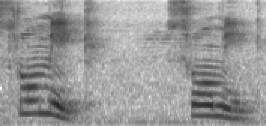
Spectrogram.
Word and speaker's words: শ্রমিক: তালবর্ষ বর্ণের দন্তস্য উচ্চারণ শ্রমিক শ্রমিক শ্রীগাল শ্রীগাল মূর্ধন্য মূর্ধন্য স বর্ণের তালবর্ষ উচ্চারণ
